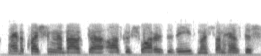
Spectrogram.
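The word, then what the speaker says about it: Osgood-Schlatter: Osgood Schlatter's disease. – Yes. – A very common problem. – Yes, it is, and you pronounced it very well.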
